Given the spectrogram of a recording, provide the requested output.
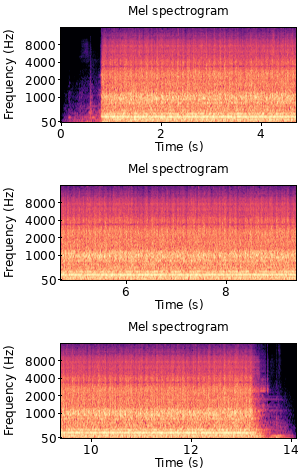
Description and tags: Recording of an air fed paper folder.
industrial, machine, folder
